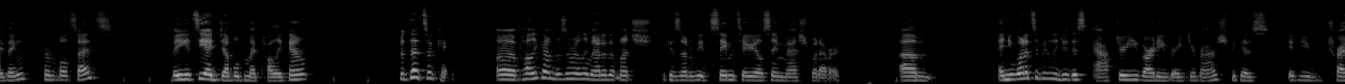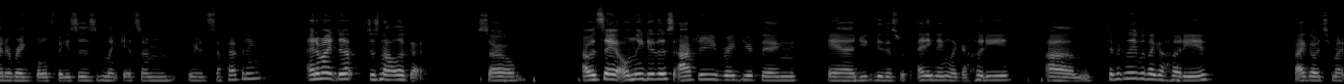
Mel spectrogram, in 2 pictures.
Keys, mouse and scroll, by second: 1.2 scroll down 1, 1.3 middle drag, 3.1-3.5 middle drag, 8.8 middle drag, 9.4 click, 9.8 click, 18.1 middle drag, 18.6-19.1 middle drag, 19.3-19.7 middle drag, 21.6 middle drag, 22.1 click, 22.5 click, 22.9 click, 23.6 middle drag, 24.8 x.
